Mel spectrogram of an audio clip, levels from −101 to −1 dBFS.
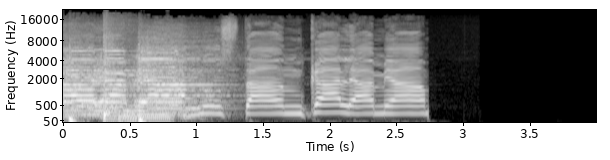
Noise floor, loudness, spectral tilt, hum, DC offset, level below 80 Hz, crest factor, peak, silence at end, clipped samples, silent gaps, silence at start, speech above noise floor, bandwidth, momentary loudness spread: under -90 dBFS; -13 LUFS; -3 dB/octave; none; under 0.1%; -30 dBFS; 16 dB; 0 dBFS; 1.25 s; under 0.1%; none; 0 s; over 72 dB; over 20 kHz; 10 LU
